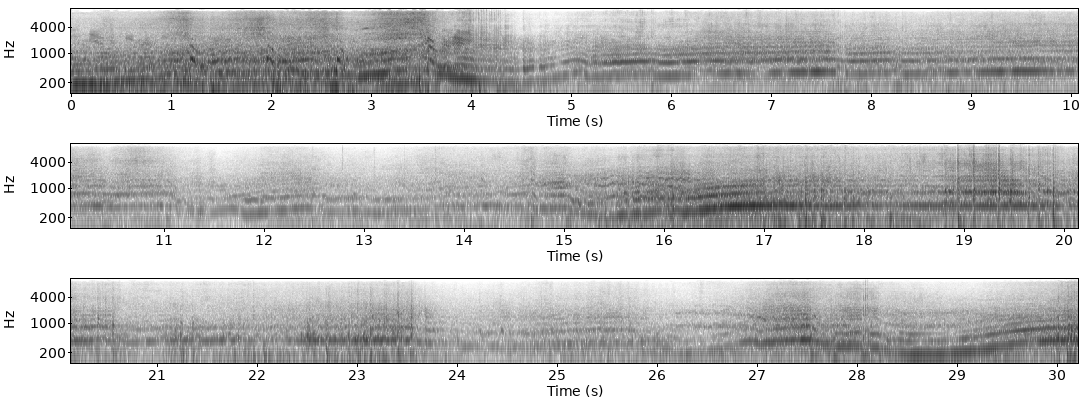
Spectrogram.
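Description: Drift cars sliding sideways under power, engines at high revs and tyres squealing. The engine pitch dips and climbs again several times, and the loudest tyre noise comes in the first few seconds.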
